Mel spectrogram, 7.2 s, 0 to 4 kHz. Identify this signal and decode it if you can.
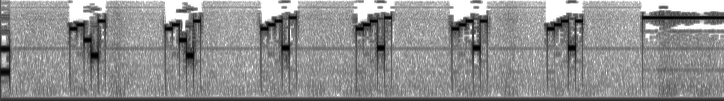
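Five-tone selective call (ZVEI), heard as quick runs of five tones, tones of about 70 ms. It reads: 89510 89510 89033 89033 89030 89030
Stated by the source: ZVEI five-tone selective call received with an SDR, Feuerwehr Orlamünde.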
